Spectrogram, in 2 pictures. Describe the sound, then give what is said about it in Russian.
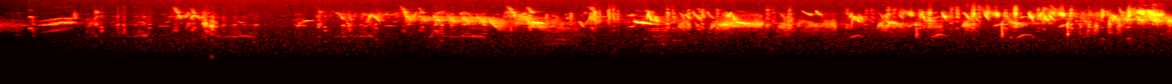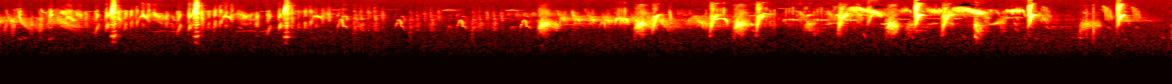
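Starling song, a busy, continuous stream of varied chirps, whistles and clicks at moderate volume, heard alone with no other sounds. “Скворец.”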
